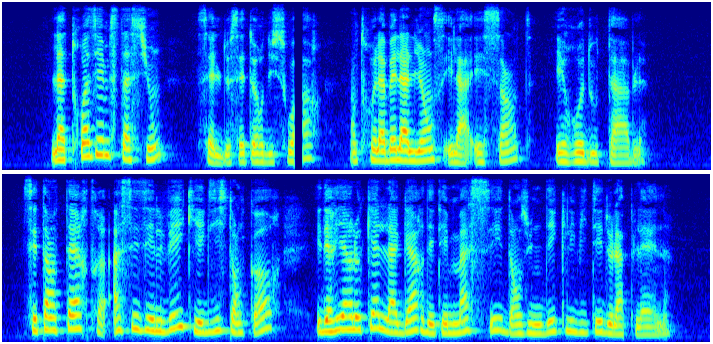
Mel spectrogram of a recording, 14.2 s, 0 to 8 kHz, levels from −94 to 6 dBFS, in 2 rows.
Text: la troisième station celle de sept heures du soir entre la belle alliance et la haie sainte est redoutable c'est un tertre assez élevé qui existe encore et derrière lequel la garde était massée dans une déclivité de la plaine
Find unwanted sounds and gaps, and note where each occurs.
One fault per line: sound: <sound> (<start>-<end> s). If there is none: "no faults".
sound: dropout (2.9-3.0 s)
